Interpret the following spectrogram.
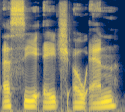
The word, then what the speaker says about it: Schon: It's Schon. Sean.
